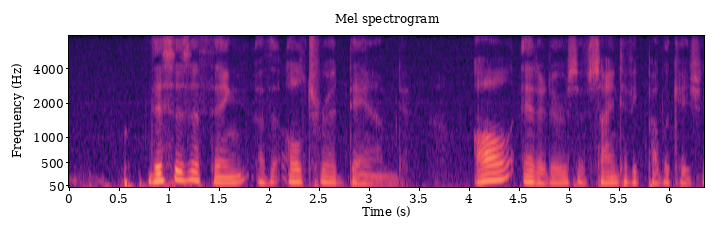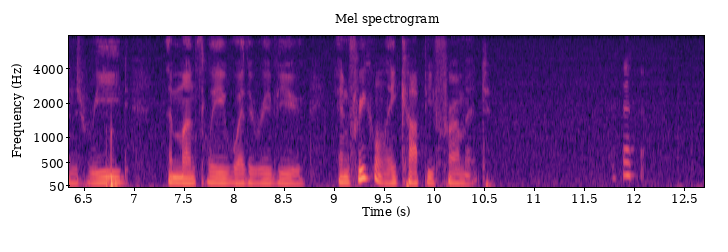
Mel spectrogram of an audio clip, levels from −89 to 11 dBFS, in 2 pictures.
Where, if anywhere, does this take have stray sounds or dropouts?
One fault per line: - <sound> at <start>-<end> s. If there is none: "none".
- laugh at 11.7-12.1 s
